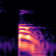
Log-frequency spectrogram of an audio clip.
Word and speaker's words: pão: comprei um pão pão o ó não é pronunciado como ó você não disse espanhol nem diz espanou você diz pão né como se fosse o Uber fraco então vogal a semivogal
